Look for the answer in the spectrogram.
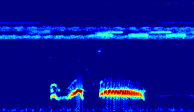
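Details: Khmer dove with a big sound gives one cooing phrase: a faint hoot, then a sharper lifting note, then a long, full, steady coo fading into a quiet tail.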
